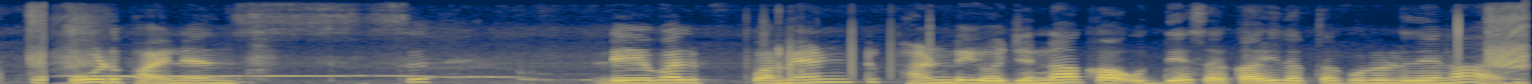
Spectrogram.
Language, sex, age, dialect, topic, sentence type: Hindi, female, 18-24, Awadhi Bundeli, banking, statement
